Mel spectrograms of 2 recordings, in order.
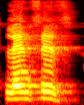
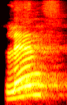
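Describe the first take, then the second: First: "लेंसेज" with the extra ez syllable, falling; plural form. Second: "लेंस" short, ending in a plain s with a rise; singular form. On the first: Teacher contrasting plural for students, "लेंसेज" falling. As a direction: add the ez sound clearly in "लेंसेज". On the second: Teacher contrasting singular for students, "लेंस" with a rising end. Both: Shown as a demonstration. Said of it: "आप देखो".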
